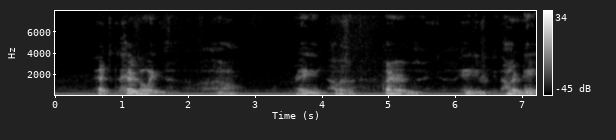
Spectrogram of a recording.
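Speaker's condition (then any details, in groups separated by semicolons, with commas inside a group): Parkinson's disease, mild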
